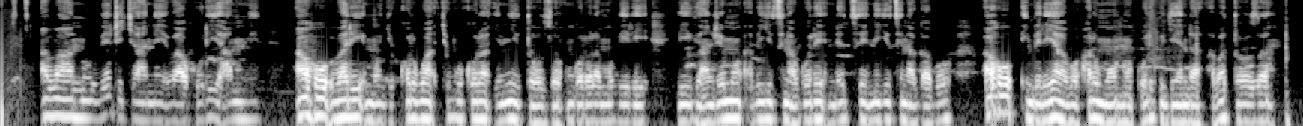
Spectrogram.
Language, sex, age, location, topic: Kinyarwanda, female, 36-49, Nyagatare, government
